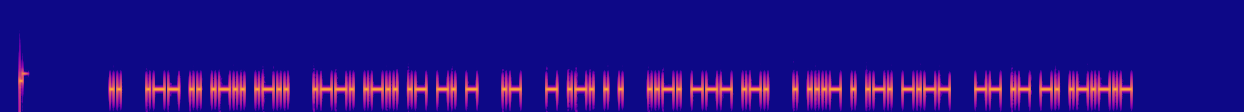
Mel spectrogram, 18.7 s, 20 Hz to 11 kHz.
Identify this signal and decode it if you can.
Morse code, heard as a keyed tone, about 22 wpm, 700 Hz. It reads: I WILL PLANT A TREE FOR EVERY MAN.
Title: Sentences from Top 1000 Words - Review Part 1 - 22wpm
